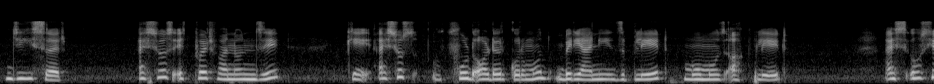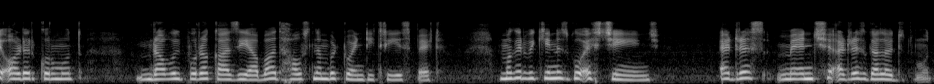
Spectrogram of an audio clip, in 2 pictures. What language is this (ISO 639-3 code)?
kas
